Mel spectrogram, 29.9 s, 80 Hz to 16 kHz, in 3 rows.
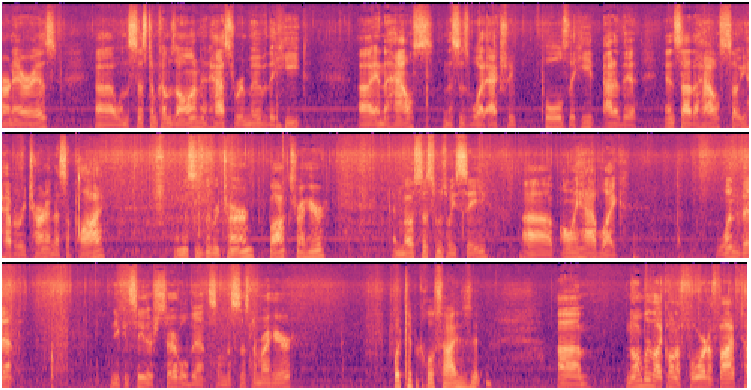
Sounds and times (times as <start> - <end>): Speech: 0.0 - 4.1, 4.8 - 11.4, 12.2 - 14.4, 15.2 - 18.3, 19.5 - 20.2, 21.4 - 23.8, 25.1 - 26.4, 27.3 - 29.8.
